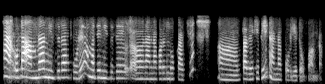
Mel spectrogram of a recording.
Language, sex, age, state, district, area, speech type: Bengali, female, 18-30, West Bengal, Kolkata, urban, conversation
